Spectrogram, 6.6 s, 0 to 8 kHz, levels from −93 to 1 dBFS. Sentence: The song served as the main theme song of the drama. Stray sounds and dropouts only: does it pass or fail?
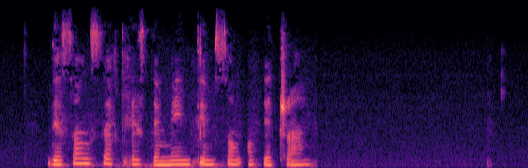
pass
